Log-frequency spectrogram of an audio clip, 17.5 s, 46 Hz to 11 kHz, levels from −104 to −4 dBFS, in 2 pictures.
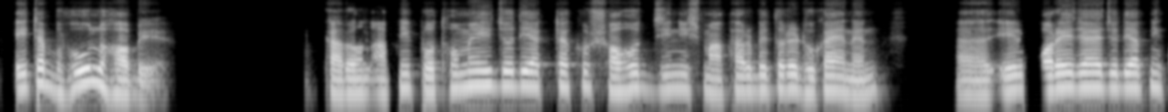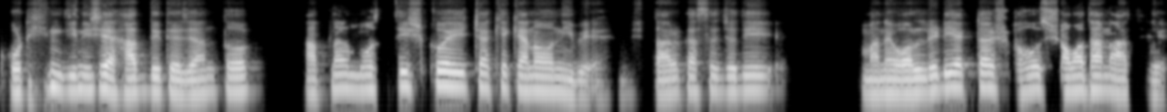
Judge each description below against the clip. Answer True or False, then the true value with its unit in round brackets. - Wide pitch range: False (3.4 semitones)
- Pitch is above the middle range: False (135 Hz)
